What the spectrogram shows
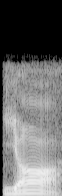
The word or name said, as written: yaw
